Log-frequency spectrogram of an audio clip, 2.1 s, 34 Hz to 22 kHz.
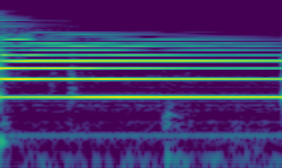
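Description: Electric guitar's high E string, pre-bent a half step at the 7th fret and then picked once. The note rings at a steady pitch with no audible bend, slowly fading.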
